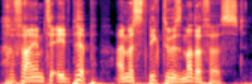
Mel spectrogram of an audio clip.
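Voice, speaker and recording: A regal dark alicorn princess, voiced by a man for a storybook reading. The delivery is formal and gracious, with stately old-fashioned phrasing. The sound is dry and free of room echo. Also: mid-range voice, moderate pace, close to an everyday voice. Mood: kindly. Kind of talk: fan fiction audiobook character voice.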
